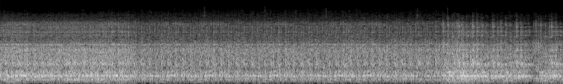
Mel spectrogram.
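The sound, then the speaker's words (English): Spinning prize wheel sound effect played for a charity prize drawing: a loud, dense, continuous mechanical whirring rattle that holds steady throughout and swells slightly near the end, with no talking. “Let's go ahead and give it a spin to see who won that. Spin noise.”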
